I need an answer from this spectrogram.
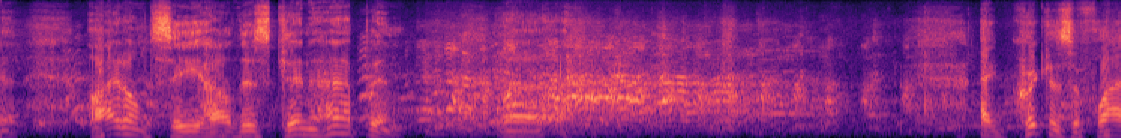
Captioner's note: Смех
